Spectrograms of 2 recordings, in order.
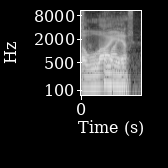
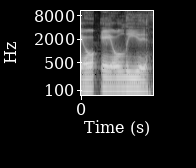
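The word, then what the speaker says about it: Alioth: Eliot. All right. I was going to say Aeolith or something, but Eliot.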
